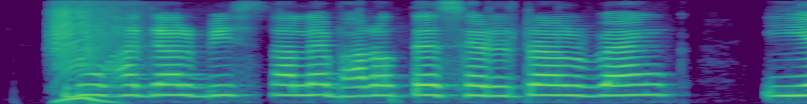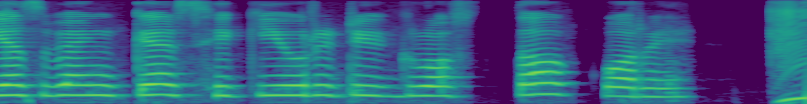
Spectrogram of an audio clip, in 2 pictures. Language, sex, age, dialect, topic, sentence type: Bengali, female, 18-24, Jharkhandi, banking, statement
